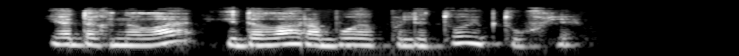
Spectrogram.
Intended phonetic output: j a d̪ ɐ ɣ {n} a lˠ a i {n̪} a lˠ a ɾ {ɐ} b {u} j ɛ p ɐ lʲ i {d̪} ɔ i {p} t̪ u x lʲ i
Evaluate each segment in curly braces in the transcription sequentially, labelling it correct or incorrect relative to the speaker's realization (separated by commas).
correct, incorrect, incorrect, incorrect, incorrect, correct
